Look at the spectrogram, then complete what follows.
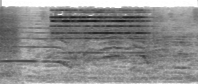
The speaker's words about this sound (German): also sie hat so einen Teil eingefügt, wo das Telefon klingelt, vermeintlich.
